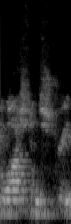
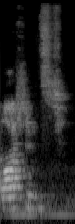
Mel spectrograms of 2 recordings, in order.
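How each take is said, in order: First: The final word is said in full as 'street'. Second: The final word is clipped to a short 'st'. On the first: The speaker calls it right. "you say Washington Street" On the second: The speaker calls it wrong. "I think that's weird if people do that"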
